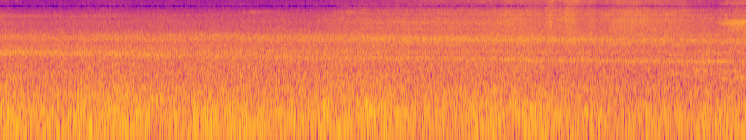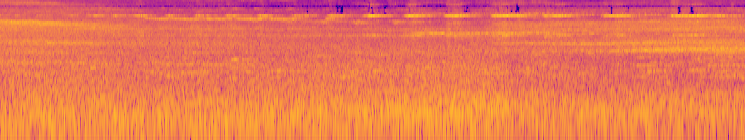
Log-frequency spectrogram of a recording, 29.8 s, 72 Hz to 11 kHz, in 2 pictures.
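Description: An E5 series Shinkansen train running slowly along the platform with a steady, loud rumble. A high squeal sets in about halfway through and comes and goes toward the end.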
